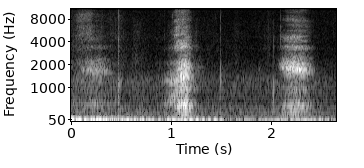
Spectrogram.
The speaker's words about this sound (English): Now I have to sneeze.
